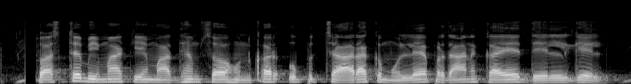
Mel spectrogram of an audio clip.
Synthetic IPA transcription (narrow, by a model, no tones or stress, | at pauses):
swast̪ʰjəbimakemad̪ʱjəmsə̃ɦunkəɾupt͡ʃaɾəkmuljəpɾəd̪ʱankəed̪elɡel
